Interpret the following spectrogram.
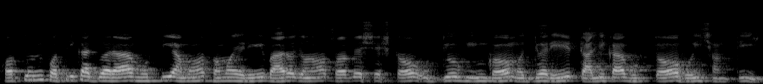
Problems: none marked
